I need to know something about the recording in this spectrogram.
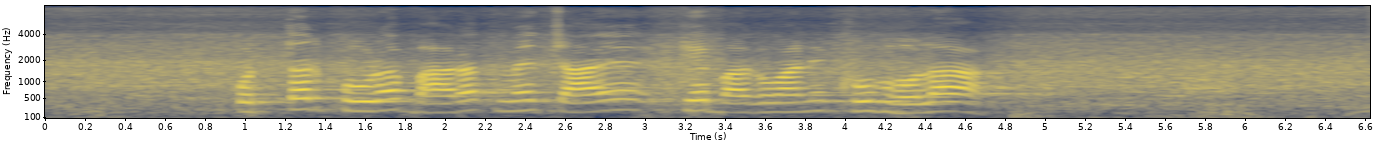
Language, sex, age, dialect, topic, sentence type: Bhojpuri, male, 60-100, Northern, agriculture, statement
